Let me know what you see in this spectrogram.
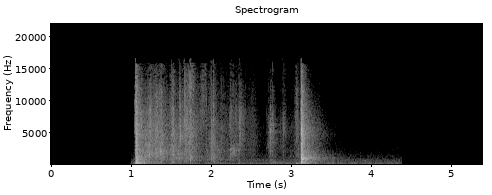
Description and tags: This sound shows a person who is creasing a paper and then it is thrown in a paper basket.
